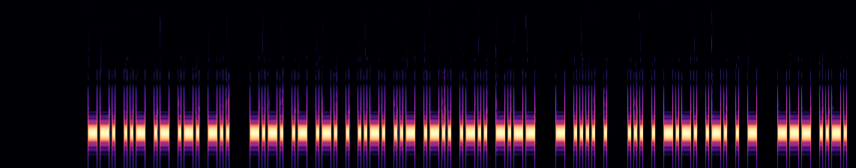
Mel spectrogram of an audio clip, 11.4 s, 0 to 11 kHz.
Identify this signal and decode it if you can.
Morse code, heard as a keyed tone, about 30 wpm, 700 Hz. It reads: GUARD CAREFULLY THE SECRET OF
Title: Sentences from Top 1300 Words 30wpm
